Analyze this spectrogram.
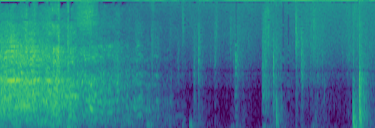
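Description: Studio audience laughing, dying away over the first two seconds. A few faint knocks follow, then a sharper thump near the end.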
